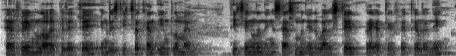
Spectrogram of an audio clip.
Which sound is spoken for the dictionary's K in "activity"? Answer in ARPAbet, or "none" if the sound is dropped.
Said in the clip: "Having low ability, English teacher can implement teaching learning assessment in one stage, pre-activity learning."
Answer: none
